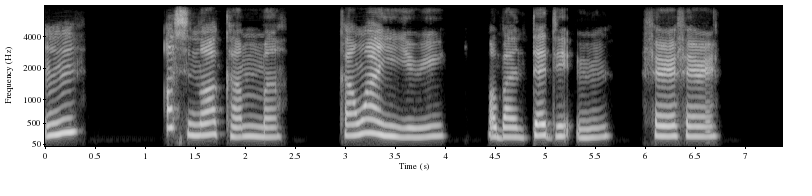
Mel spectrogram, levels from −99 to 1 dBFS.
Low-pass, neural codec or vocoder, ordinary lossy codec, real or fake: none; codec, 16 kHz, 16 kbps, FunCodec, trained on LibriTTS, 50 frames a second; none; fake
